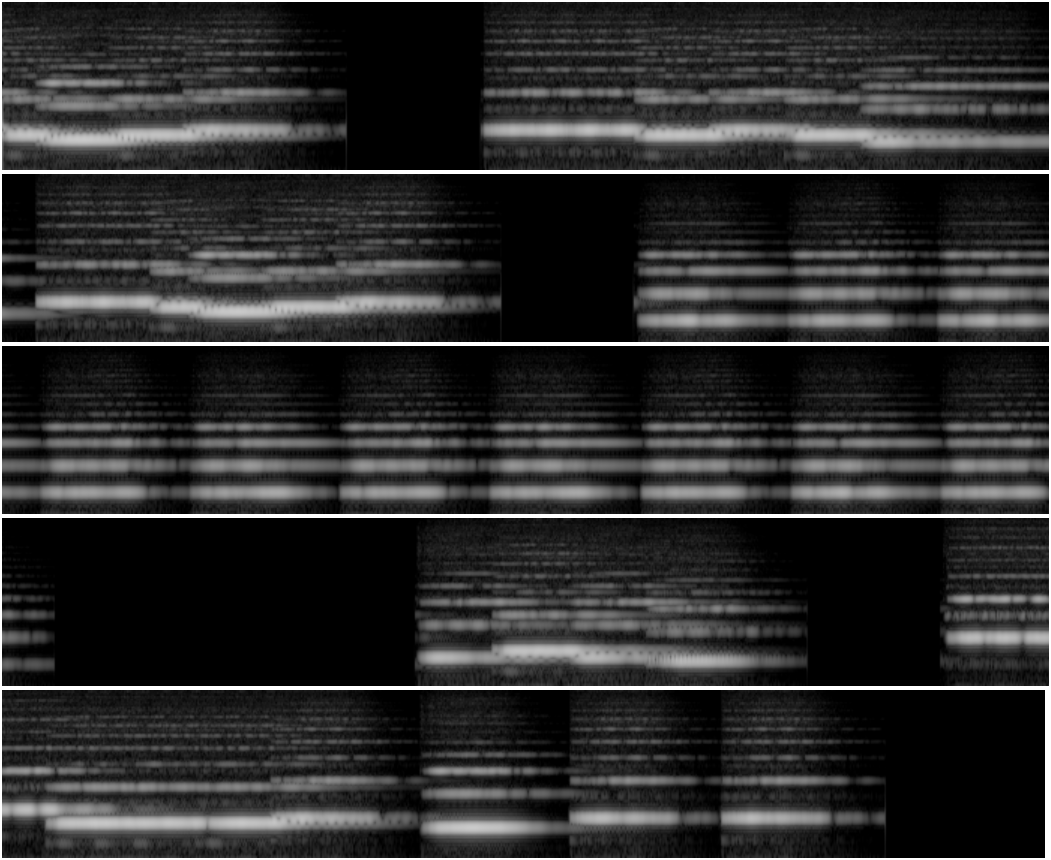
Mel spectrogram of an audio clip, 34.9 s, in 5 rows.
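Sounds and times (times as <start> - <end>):
flute melody: 0.0 - 2.0, 3.2 - 10.1, 11.2 - 21.3, 23.7 - 26.3, 27.2 - 33.8.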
